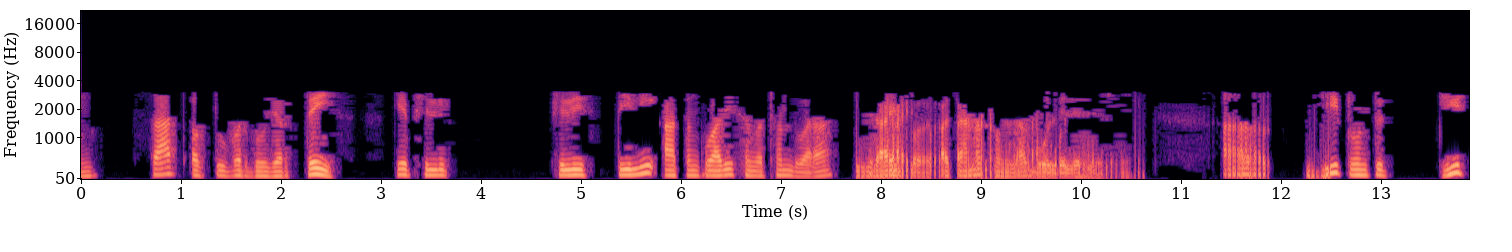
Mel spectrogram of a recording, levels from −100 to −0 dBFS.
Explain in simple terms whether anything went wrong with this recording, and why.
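Throughout, the speech sounds watery and muffled, with nothing above 3 kHz, which points to heavy damage from MP3 compression, likely at a very low quality setting.

From 7.66 to 12.52 s, right after "फिलिस्तीनी आतंखवादी संगठन द्वरा", buffer tearing adds a robotic 21.5 Hz buzz. Roughly a third of each 2048-sample chunk replays audio from about 150 ms earlier.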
